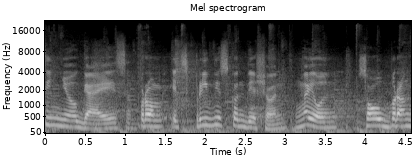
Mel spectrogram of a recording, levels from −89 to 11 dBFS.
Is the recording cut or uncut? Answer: uncut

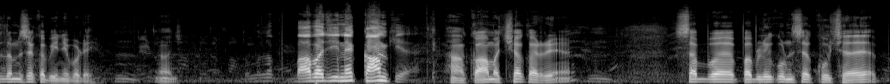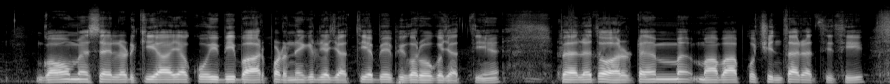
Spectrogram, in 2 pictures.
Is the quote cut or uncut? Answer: uncut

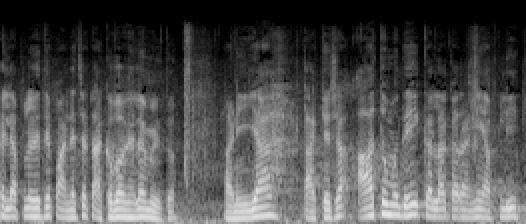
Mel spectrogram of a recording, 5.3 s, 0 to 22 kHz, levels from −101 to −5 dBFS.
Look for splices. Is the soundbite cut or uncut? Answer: uncut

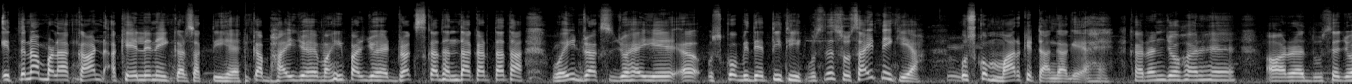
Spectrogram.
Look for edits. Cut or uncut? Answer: cut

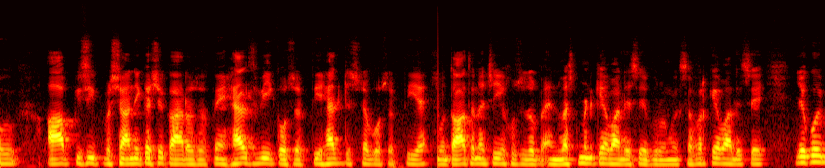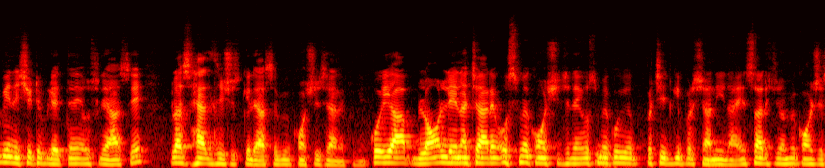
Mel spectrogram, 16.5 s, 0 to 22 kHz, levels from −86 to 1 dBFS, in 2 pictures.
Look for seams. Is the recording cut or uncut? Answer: cut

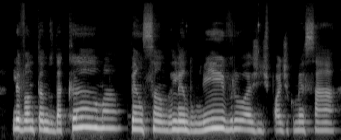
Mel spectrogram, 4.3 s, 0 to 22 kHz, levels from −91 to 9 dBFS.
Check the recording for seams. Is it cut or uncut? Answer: cut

